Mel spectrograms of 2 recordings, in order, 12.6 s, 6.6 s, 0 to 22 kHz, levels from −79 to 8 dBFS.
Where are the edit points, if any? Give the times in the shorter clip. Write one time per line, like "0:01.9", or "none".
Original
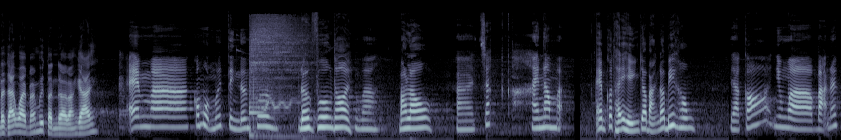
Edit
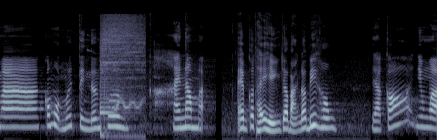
0:02.1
